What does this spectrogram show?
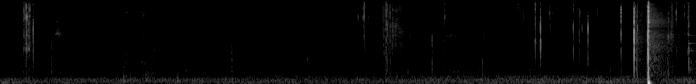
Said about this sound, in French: Alors, écoute, le bruit du couteau, ça, c'est bien.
